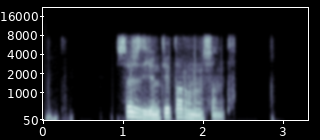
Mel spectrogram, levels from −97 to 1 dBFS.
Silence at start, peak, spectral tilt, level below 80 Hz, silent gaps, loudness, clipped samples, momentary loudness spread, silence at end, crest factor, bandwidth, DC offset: 0.05 s; -2 dBFS; -4.5 dB/octave; -48 dBFS; 0.41-0.46 s, 0.61-0.71 s, 0.80-0.84 s; -15 LUFS; under 0.1%; 11 LU; 1 s; 18 dB; 8.4 kHz; under 0.1%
